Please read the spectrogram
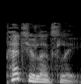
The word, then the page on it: petulantly: British English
